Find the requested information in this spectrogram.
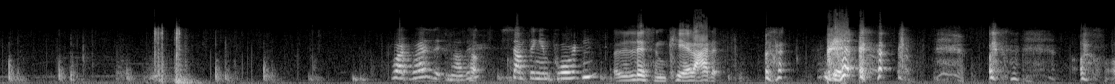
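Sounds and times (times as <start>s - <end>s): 
speech: 3.9s - 8.7s
woman coughing: 7.6s - 9.0s.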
